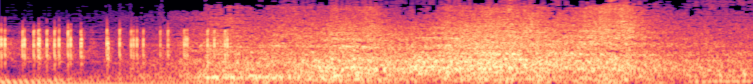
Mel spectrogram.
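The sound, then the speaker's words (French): A train at Le Bourget railway station gives a loud, continuous rumble with steady rail clatter, holding an even level throughout. “Alors, on est gare du Bourget.”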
